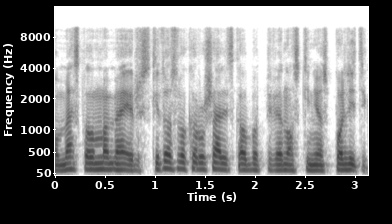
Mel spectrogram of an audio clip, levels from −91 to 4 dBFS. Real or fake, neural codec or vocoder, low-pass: fake; vocoder, 22.05 kHz, 80 mel bands, WaveNeXt; 9.9 kHz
